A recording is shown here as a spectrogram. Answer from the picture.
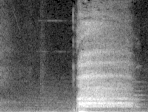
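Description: A man breathing out hard through the mouth in one long exhalation starting about a second in, as part of a deep-breathing, arm-raising exercise to ease breathlessness.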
